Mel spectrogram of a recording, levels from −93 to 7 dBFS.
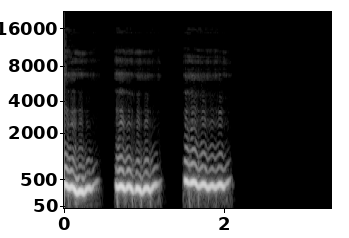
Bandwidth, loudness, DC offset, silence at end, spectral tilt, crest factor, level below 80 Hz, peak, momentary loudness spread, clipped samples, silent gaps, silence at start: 3.4 kHz; -17 LUFS; under 0.1%; 1.3 s; -9 dB/octave; 12 dB; -70 dBFS; -6 dBFS; 9 LU; under 0.1%; 0.51-0.60 s, 1.28-1.46 s; 0 s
